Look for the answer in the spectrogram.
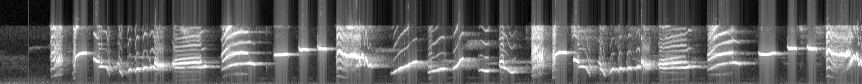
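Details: Energetic kacer song recorded for training young, practising or quiet caged birds to sing: a dense, varied stream of loud whistled slurs, rising and falling sweeps, and sharp chattering notes with barely a break.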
